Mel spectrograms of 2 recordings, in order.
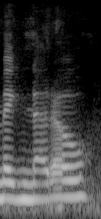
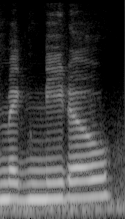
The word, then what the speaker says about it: Magneto: me and my brother called him magnetto for most of our lives and then watched the movie where his name is Magneto so yeah there that's my problem to be fair it should have been Magneto I mean that's how it's spelled but Magneto sounds eviler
